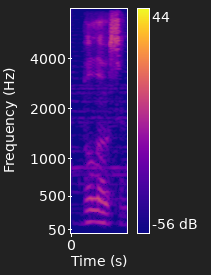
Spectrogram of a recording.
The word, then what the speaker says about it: Valovcin: name is voloson veloson so the the second v is silent it always used to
